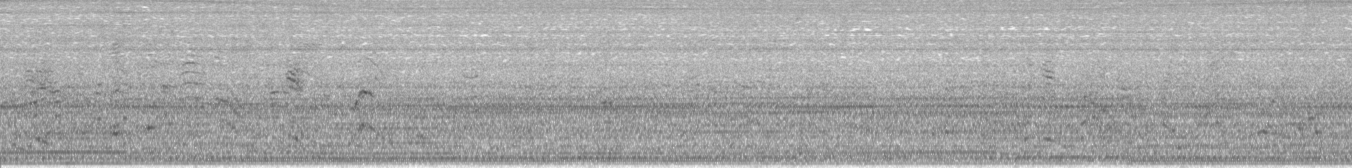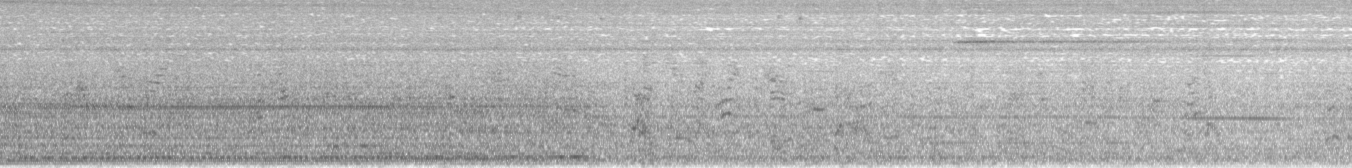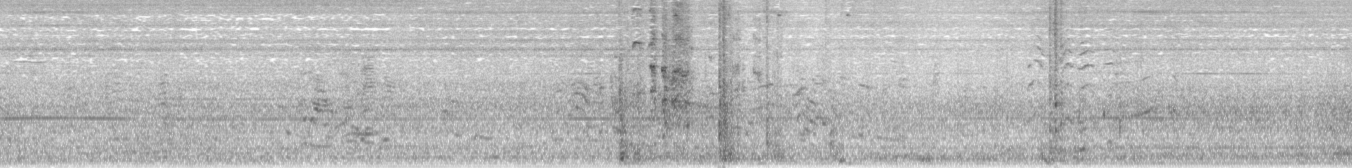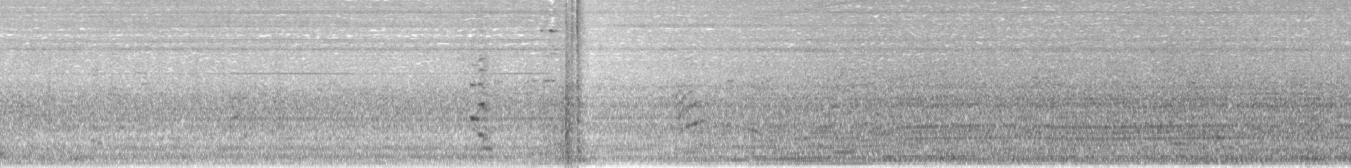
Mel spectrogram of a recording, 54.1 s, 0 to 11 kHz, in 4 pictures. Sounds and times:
Bus: 0:00.0 - 0:54.0
Squeal: 0:23.0 - 0:26.4, 0:33.4 - 0:34.9, 0:45.0 - 0:46.3.

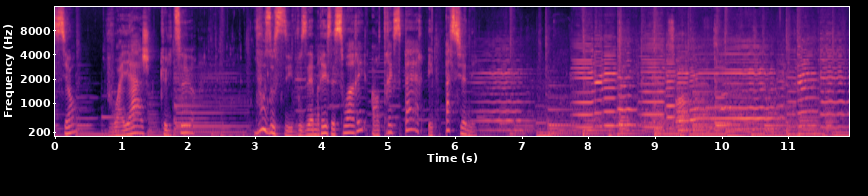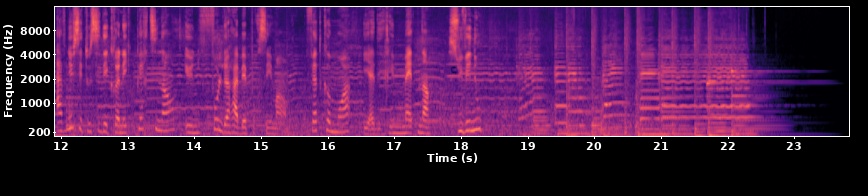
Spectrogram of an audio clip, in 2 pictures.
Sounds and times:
Speech: 0:00.0 - 0:02.1, 0:03.0 - 0:06.4, 0:12.0 - 0:18.4
Music: 0:00.0 - 0:23.8.

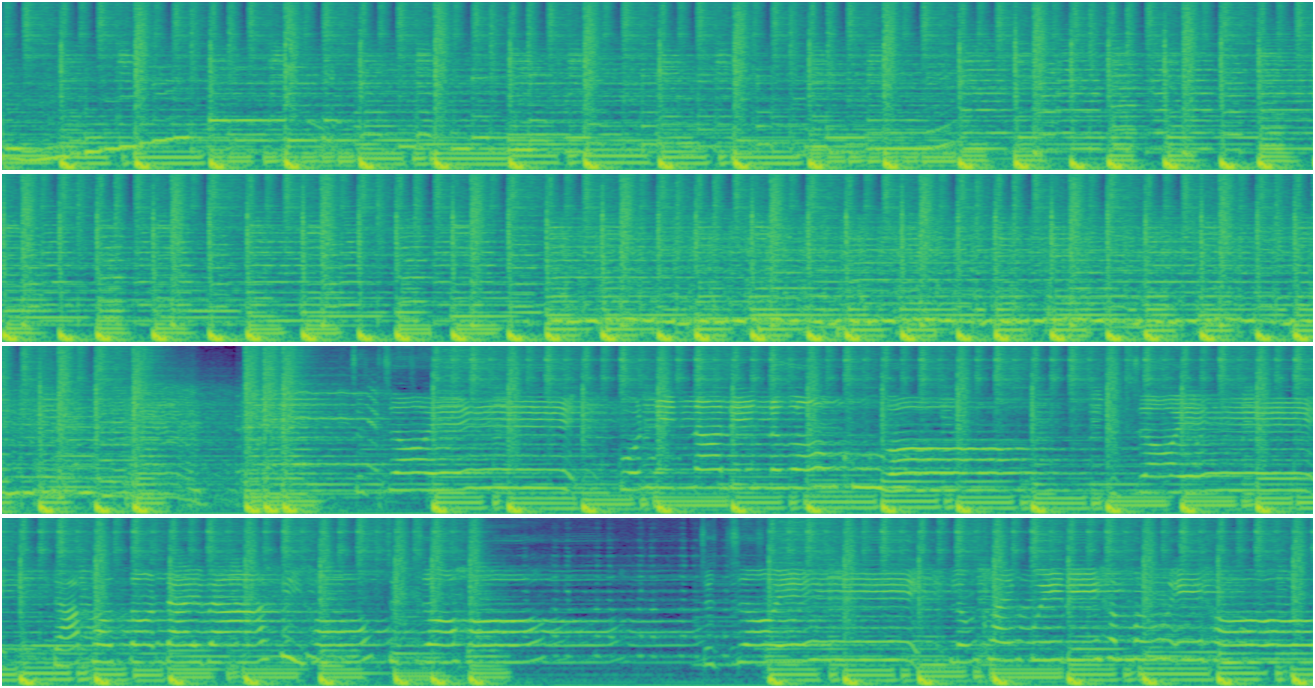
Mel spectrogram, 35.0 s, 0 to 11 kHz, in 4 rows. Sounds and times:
Theme music: 0:06.4 - 0:19.8.

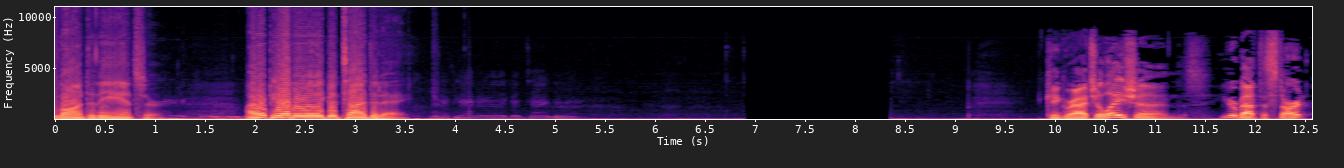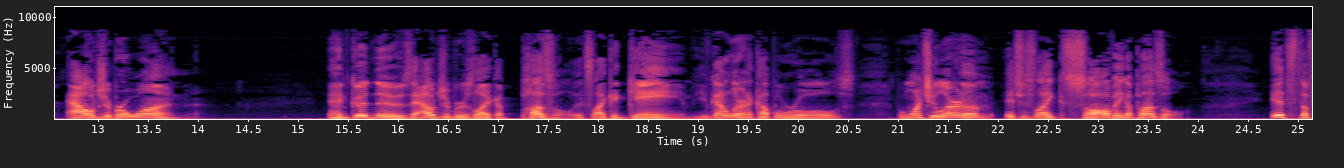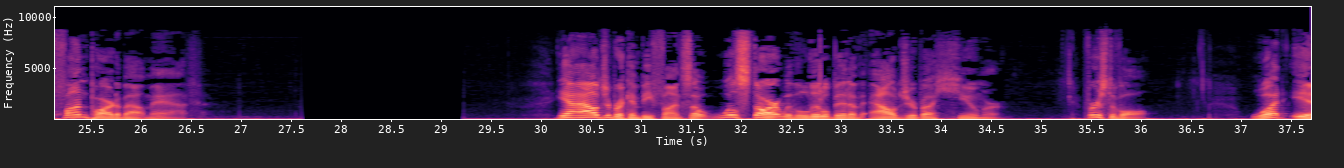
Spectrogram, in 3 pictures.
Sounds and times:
Speech: 0:00.0 - 0:05.3, 0:09.9 - 0:14.0, 0:15.3 - 0:23.9, 0:24.8 - 0:26.6, 0:30.2 - 0:34.6, 0:35.4 - 0:36.1, 0:37.1 - 0:37.7.

